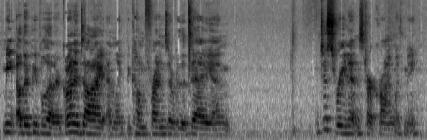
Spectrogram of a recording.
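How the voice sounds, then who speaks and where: A young woman with a slightly low voice talks casually and earnestly about books, wording things loosely as she goes. The recording is roomy and a bit far from the mic, with light noise. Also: a little fast. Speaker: book vlogger, co-host. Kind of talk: casual book chat. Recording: echoey room, distant mic, faint noise.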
